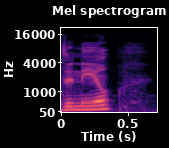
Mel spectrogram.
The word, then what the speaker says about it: Daniil: It's spelt like Danielle, but it's pronounced Daniil.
